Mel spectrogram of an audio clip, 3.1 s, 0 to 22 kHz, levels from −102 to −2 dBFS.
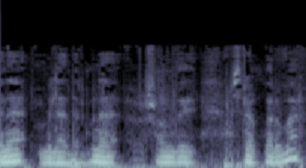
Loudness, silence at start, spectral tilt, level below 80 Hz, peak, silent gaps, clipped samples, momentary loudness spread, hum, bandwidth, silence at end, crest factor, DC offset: -34 LUFS; 0 s; -8 dB/octave; -42 dBFS; -18 dBFS; none; under 0.1%; 11 LU; none; 8.4 kHz; 0 s; 14 dB; under 0.1%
